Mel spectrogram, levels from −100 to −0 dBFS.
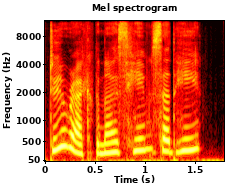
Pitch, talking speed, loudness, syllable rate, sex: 275 Hz, 200 wpm, -15 LUFS, 6.0 syllables/s, female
